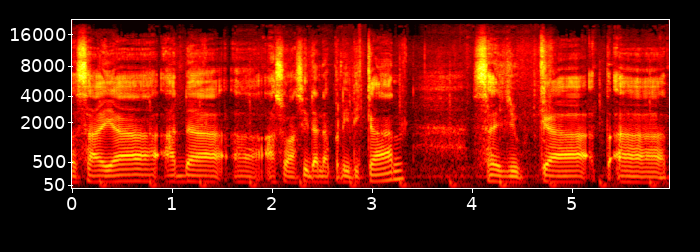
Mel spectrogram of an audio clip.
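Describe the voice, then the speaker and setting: A man's voice: lowish voice, a little mellow, a little hiss or hum. A man in his forties answering interview questions in plain conversational speech. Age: 40s. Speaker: interviewee, father of two.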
